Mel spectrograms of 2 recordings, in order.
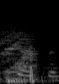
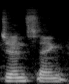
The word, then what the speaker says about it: ginseng: I know it's not pronounced Jensen, but that's the whole thing. Ginseng.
